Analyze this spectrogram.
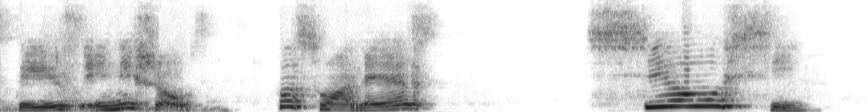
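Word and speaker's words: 休息: First one is 休息. 休息, it means to rest. To rest. 休休, xi is this one is the neutral tone, okay?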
